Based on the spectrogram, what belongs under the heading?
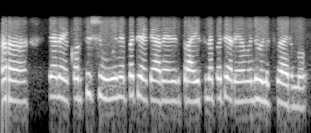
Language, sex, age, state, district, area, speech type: Malayalam, female, 18-30, Kerala, Idukki, rural, conversation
